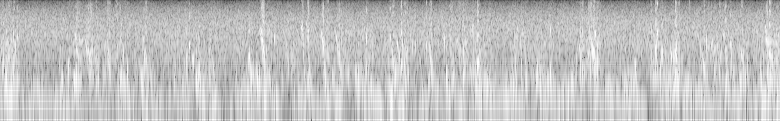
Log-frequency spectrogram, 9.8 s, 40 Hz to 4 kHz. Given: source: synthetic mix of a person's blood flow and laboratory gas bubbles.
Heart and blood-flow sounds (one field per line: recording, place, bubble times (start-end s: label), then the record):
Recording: Doppler ultrasound of blood flow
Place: precordium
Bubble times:
0.00-0.27 s: bubbles
0.82-1.39 s: bubbles
1.43-1.64 s: bubbles
1.67-1.93 s: bubbles
2.12-2.71 s: bubbles
3.08-3.92 s: bubbles
3.95-4.72 s: bubbles
4.79-5.23 s: bubbles
5.29-5.46 s: bubbles
5.50-6.16 s: bubbles
6.39-6.93 s: bubbles
7.19-7.54 s: bubbles
7.75-8.03 s: bubbles
8.10-8.54 s: bubbles
8.71-9.45 s: bubbles
9.47-9.76 s: bubbles
From the record:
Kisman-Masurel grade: 343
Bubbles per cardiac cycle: rolling drumbeat, 9 or more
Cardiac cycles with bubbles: 100%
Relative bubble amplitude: loud (0.450 to 0.775)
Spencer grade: 3 (all of the cardiac periods contain showers or single bubble signals, but not dominating or overriding the cardiac motion signals)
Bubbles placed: anywhere in the cardiac cycle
